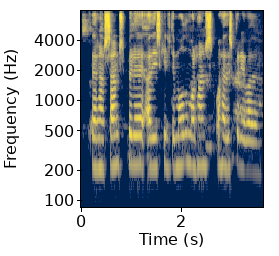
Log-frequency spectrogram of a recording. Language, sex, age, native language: Icelandic, female, 40-49, Icelandic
